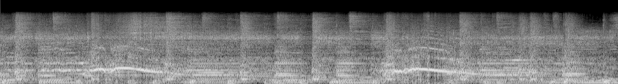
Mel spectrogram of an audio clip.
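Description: Live rock band playing: drum kit, acoustic and electric guitars and bass, with a lead melody that bends up and down in pitch twice.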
